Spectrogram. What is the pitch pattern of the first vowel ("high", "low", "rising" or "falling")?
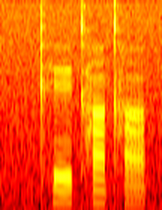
high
